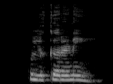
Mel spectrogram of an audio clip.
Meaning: a surname, equivalent to English Kulkarni
- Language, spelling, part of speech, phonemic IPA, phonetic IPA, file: Marathi, कुलकर्णी, proper noun, /kul.kəɾ.ɳi/, [kul.kəɾ.ɳiː], LL-Q1571 (mar)-कुलकर्णी.wav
